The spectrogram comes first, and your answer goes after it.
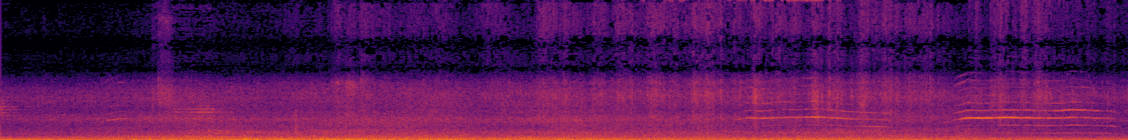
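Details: Stray cats in parks and streets: a steady low traffic rumble fills the first half, then two drawn-out meows with rising-falling harmonics come near the end, the last one long and wavering.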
